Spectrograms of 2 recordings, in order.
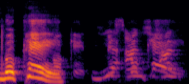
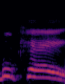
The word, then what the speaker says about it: Bucket: the English movie with Miss bucket Miss bouet and she pronounced her name bouet yes same so still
